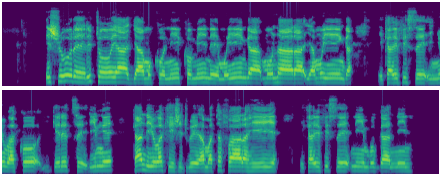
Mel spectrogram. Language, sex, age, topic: Rundi, male, 36-49, education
